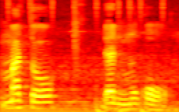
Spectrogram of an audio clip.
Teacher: Daripada dua kata tersebut, kebanyakannya mengalami perubahan di akhir kata di mana dalam bahasa Melayu, perkataan tersebut diakhiri dengan fonem vokal. Namun dalam dialek Kelantan, kebanyakannya kata diubah kepada fonem vokal belakang separuh sempit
